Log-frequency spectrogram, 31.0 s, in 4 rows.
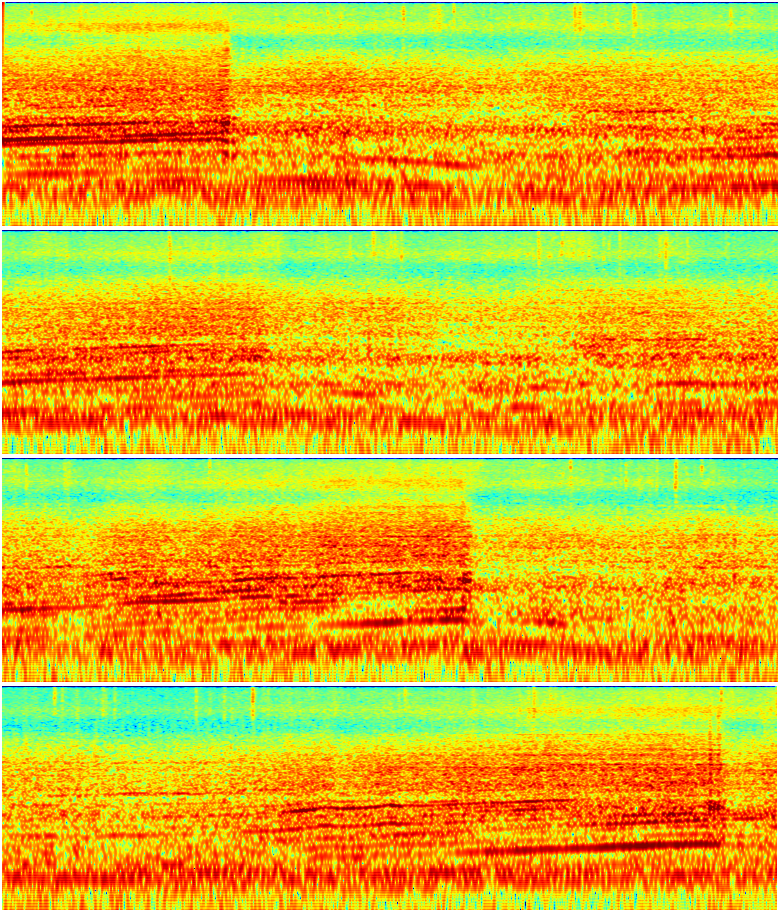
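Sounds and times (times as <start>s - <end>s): car engine revving hard: 0.0s - 2.3s, 6.9s - 10.6s, 14.3s - 20.2s, 26.0s - 30.9s.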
